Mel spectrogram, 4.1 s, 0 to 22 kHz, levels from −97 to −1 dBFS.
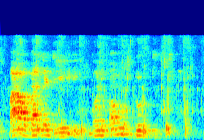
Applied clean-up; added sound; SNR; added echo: none; Dog; 11 dB; reverberation time 0.9 s.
